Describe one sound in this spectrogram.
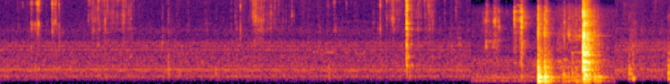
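A spoon scrapes and clinks against a metal bowl.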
